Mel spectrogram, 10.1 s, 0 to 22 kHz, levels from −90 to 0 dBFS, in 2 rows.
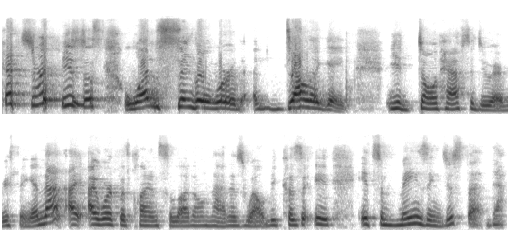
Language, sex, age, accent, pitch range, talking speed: English, female, 50-69, American, 165-215 Hz, 195 wpm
